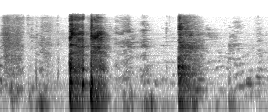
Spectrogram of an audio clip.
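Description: A child coughing: a quick double cough about a second in, then a single cough near three seconds.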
